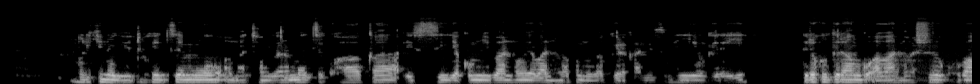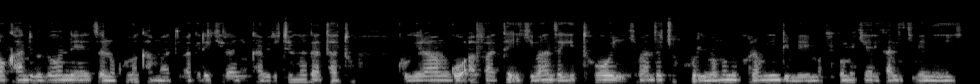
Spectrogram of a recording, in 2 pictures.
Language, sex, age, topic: Rundi, male, 36-49, education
